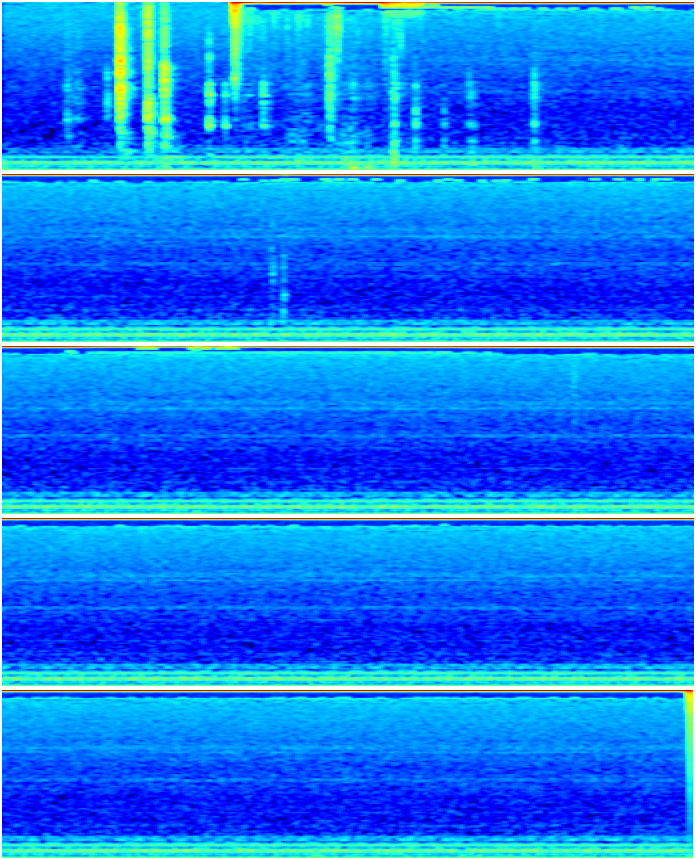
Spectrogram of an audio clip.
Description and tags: Tube TV Buzz
A tube TV turning on and emitting buzz.
tv, turning, hum, buzz, tube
